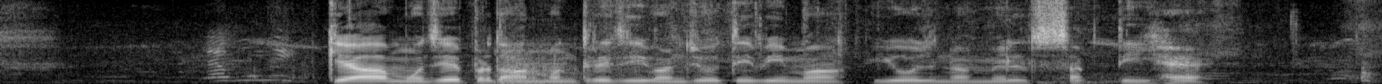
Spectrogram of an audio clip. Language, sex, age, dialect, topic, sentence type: Hindi, male, 18-24, Marwari Dhudhari, banking, question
